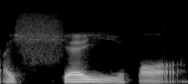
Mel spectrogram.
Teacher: Ini huruf shin, ya, dia memiliki sifat namanya at-tafashi, ya, makhrajnya dari tengah lidah, ya, tengah lidah ketemu dengan langit-langit yang sejajar dengan di atasnya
